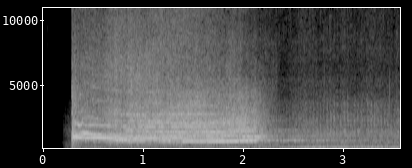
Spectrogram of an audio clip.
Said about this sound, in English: As I nearly faded away while passing the low strip plazas in Scarborough, the bus came to an abrupt stop.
